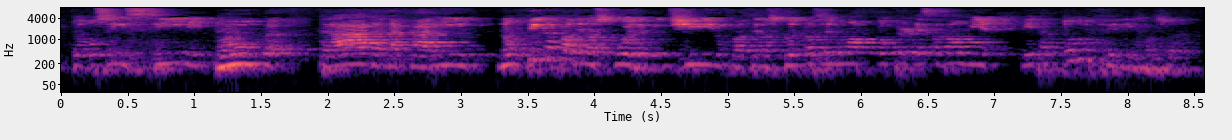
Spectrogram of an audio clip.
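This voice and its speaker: A middle-aged Brazilian deacon preaching an impassioned Pentecostal sermon, pleading and breaking into loud bursts. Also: male voice, sits high, steady tone, fast talker, few pauses, a little hiss or hum. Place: church sanctuary. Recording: very echoey church hall, distant mic.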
